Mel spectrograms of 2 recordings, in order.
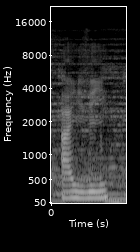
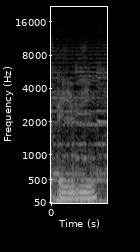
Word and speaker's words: Ayvie: just how just like how I originally pronounced my name Ivy. But then when I started talking with English people, they all pronounced it AV. So I just rolled with it.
